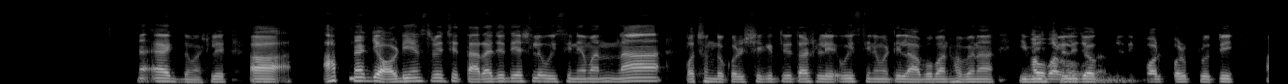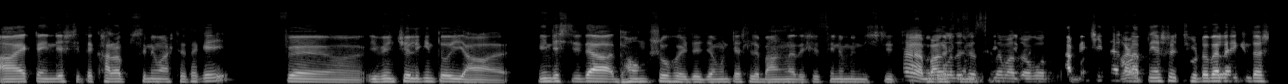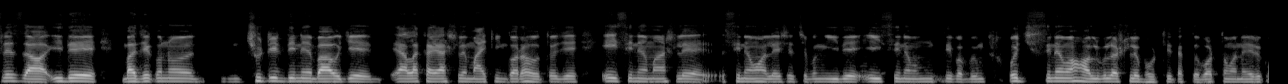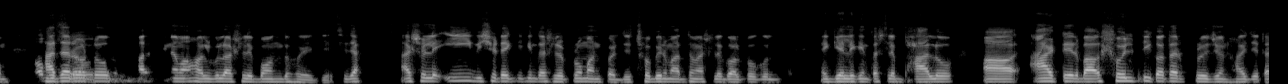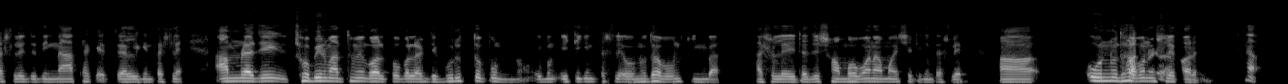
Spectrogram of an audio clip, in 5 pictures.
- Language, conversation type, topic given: Bengali, unstructured, ছবির মাধ্যমে গল্প বলা কেন গুরুত্বপূর্ণ?
- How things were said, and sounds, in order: in English: "eventually"; tapping; in English: "eventually"; "এসেছে" said as "এসেচে"; "পাবে" said as "পাবং"; "ওই" said as "অইজ"; "হাজারোটা" said as "হাজারোটো"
